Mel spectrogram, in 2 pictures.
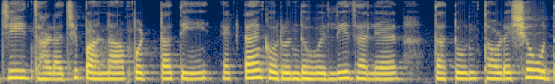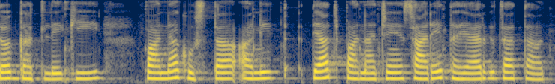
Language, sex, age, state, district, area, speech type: Goan Konkani, female, 30-45, Goa, Tiswadi, rural, spontaneous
